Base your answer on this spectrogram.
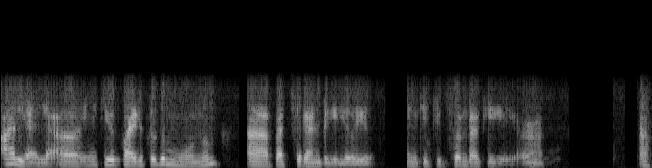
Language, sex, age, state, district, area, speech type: Malayalam, female, 45-60, Kerala, Kottayam, rural, conversation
